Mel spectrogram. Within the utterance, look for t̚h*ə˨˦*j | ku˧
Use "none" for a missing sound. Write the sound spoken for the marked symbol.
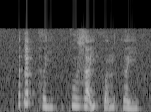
ə̤˨˩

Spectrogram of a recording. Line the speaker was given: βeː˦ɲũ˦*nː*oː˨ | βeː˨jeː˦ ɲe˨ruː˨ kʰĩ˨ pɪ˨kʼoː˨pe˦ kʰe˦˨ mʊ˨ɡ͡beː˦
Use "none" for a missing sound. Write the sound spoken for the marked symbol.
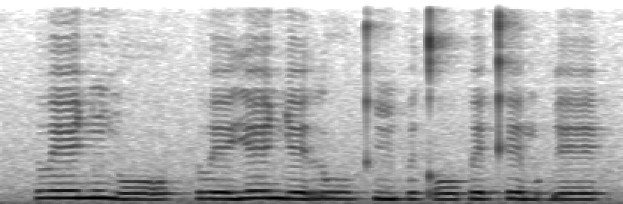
ɲ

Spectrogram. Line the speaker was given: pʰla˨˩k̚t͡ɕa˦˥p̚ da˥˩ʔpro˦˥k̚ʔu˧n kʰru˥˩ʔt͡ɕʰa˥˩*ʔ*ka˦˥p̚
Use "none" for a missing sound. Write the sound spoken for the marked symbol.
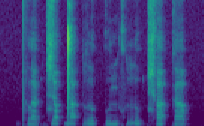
ʔ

